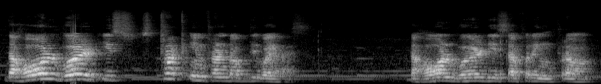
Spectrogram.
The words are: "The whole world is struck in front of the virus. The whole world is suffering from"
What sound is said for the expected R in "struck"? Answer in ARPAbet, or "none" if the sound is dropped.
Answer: R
